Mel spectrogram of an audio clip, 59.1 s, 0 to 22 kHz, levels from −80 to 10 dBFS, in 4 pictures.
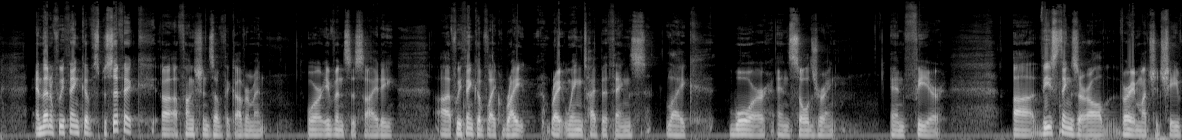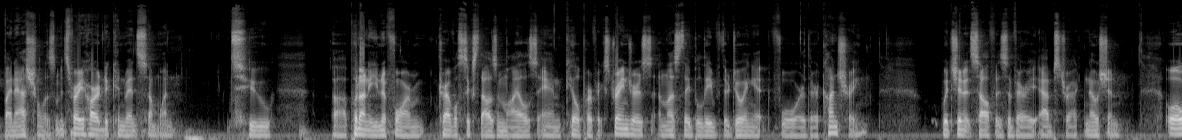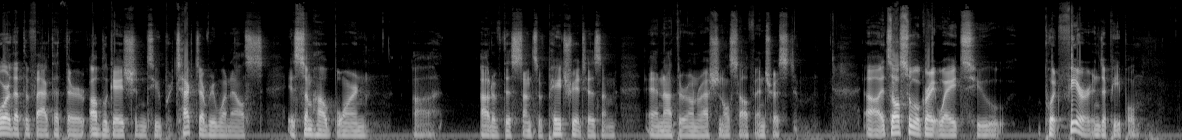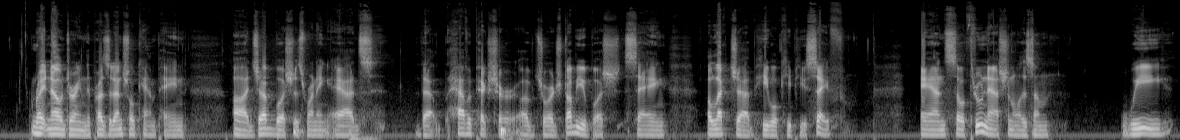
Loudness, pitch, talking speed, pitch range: -16 LUFS, 100 Hz, 155 wpm, 90-110 Hz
